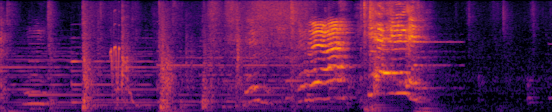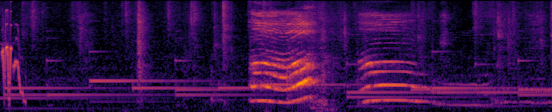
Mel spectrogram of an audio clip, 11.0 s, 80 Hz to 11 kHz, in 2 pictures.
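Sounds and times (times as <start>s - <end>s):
background music: 0.0s - 3.1s.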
